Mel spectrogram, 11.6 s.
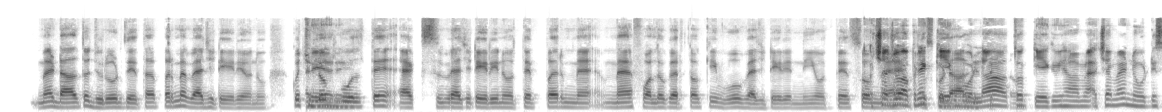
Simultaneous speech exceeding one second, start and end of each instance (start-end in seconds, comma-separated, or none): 8.6-10.3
